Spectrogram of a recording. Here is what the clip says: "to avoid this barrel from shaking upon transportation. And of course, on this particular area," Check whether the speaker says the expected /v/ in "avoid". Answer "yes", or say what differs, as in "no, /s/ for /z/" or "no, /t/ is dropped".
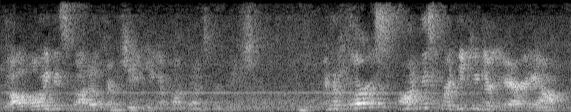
no, /w/ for /v/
